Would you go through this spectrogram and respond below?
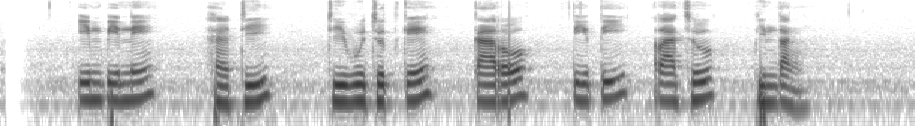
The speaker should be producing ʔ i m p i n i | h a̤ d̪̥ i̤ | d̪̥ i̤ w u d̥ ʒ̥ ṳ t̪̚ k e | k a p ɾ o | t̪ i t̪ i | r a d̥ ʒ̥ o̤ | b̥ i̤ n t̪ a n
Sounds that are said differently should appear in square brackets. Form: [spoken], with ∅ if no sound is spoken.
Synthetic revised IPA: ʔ i m p i n [e] | h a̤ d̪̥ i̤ | d̪̥ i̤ w u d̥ ʒ̥ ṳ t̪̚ k e | k a [∅] ɾ o | t̪ i t̪ i | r a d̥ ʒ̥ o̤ | b̥ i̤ n t̪ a [ŋ]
